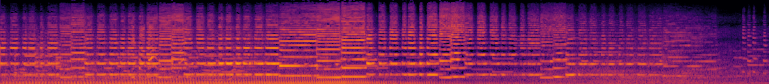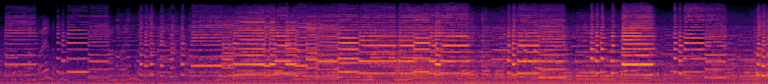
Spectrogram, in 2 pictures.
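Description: Tour-bus telolet horns playing stepped multi-note tunes, several overlapping, loud and nearly continuous with a softer stretch about halfway through. A low engine rumble lies under the horns early on.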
